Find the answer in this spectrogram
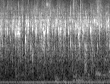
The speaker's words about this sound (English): Butter's cooking up some home fries.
